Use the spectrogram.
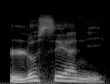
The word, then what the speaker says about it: Océanie: L'Océanie, final E not pronounced.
